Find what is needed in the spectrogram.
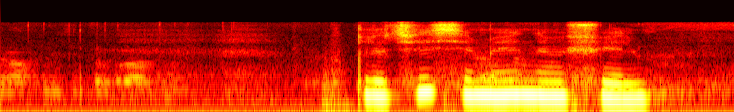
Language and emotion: Russian, neutral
